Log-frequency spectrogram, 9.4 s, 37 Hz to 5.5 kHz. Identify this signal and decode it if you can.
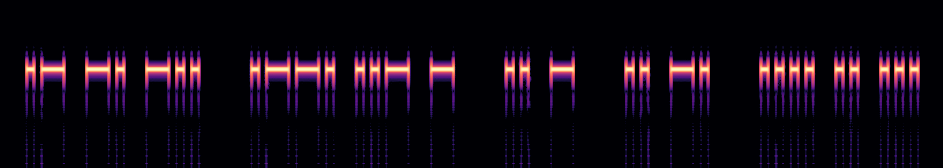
Morse code, heard as a keyed tone, about 16 wpm, 700 Hz. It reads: AND PUT IT IN HIS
